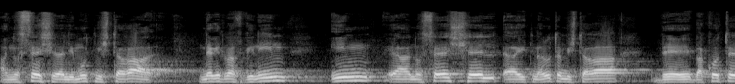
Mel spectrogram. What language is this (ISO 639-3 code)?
heb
